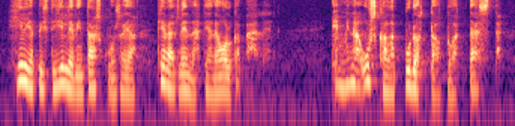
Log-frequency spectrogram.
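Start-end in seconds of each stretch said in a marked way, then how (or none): 4.4-6.7 hushed whisper. Reading a girl's line high on a tree branch, whispered. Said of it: "Hilja kuiskasi".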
